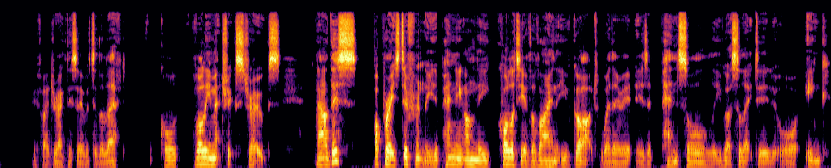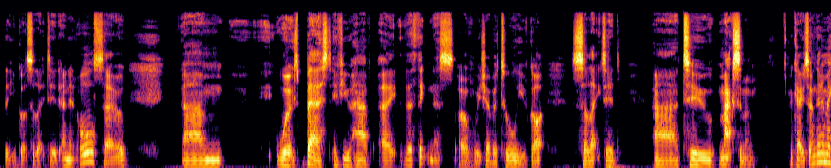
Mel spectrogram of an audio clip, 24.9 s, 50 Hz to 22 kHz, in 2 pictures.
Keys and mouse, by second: 0.4 click.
